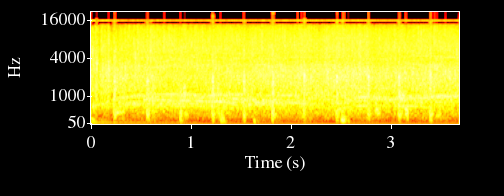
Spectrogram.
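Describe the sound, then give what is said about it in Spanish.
A burst of dense, steady applause from a small group, many overlapping claps sustained at a fairly loud level throughout, with no talking. “Y esto se merece un humilde aplauso porque vamos por mucho más.”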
